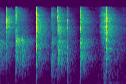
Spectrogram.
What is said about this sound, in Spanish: Un aplauso, por favor.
